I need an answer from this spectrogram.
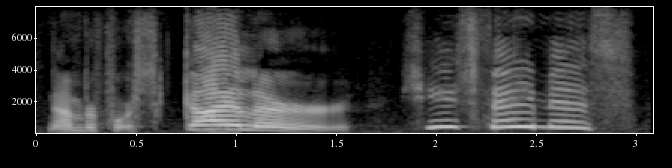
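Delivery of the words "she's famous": high, slow, breathy-free gush; awed exclamation. Acted. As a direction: say it with big mock awe. Mock-awed comment on Skylar.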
